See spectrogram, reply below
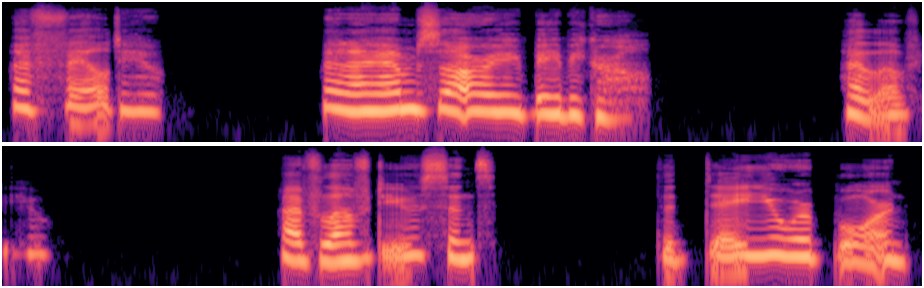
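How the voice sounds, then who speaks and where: A woman's voice: sits high, takes it slowly, gravelly, pauses often, darkish tone, no room sound, clean studio sound, pitched above the performer's own voice, exaggerated voice. Woman voicing a despairing sick mother, mumbled, slurred words. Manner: mumbling, thick and bleary.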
